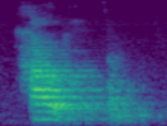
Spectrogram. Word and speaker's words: Harrell: O'Farrell is O'Farrell, and if you aspirate the F, which was common after an O, you add a H, so it becomes not Farrell, but F-H-A-R-R-E-L, or equivalent to that.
